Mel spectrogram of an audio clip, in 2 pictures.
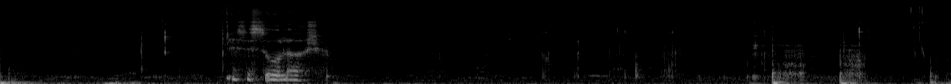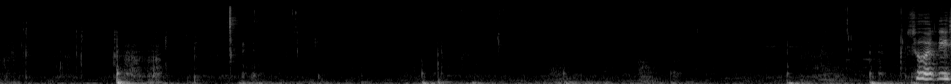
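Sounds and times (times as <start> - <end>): chewing soft food: 4.3 - 12.9, 13.5 - 18.6.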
